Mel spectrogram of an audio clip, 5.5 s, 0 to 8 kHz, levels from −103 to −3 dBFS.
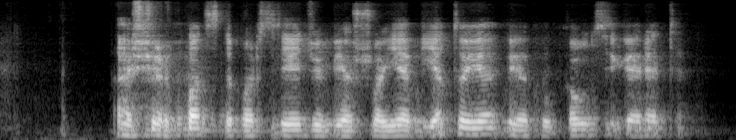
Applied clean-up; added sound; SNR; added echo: neural mask model DeepFilterNet 3.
